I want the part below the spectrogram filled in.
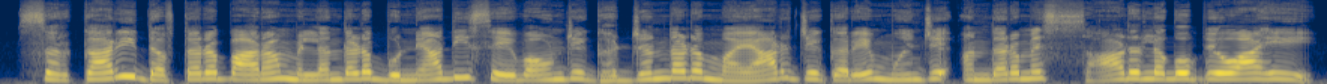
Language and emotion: Sindhi, angry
